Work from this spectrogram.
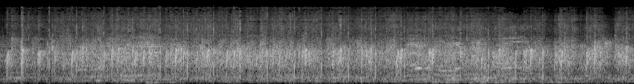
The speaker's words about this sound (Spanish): Y hoy día estamos aquí, abriendo el mes, con tanta gente linda de Chiclayo. Vamos a darnos un fuerte aplauso por estar aquí.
